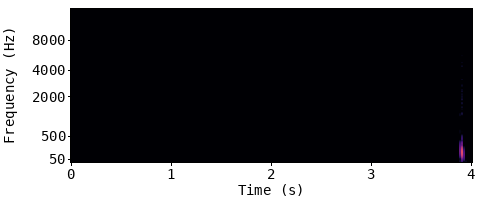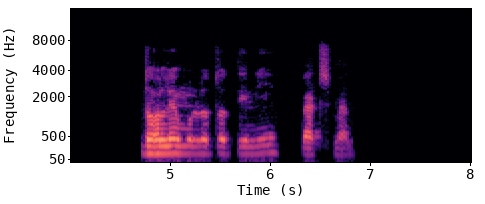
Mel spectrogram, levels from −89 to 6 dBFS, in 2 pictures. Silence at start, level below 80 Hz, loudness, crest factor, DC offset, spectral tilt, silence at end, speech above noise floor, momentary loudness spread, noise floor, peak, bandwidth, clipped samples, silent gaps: 4.7 s; -74 dBFS; -24 LUFS; 24 dB; under 0.1%; -7 dB/octave; 1.25 s; over 66 dB; 21 LU; under -90 dBFS; -6 dBFS; 7.2 kHz; under 0.1%; 6.09-6.30 s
